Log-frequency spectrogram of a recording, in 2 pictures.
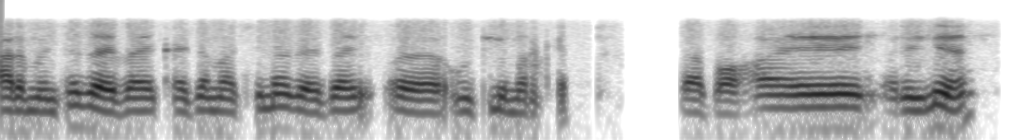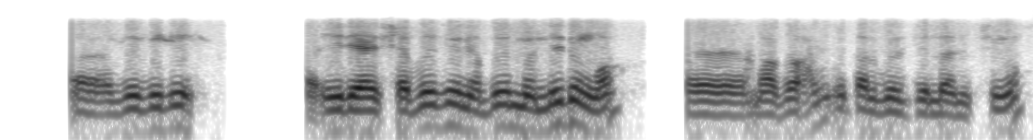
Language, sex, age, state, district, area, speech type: Bodo, male, 30-45, Assam, Udalguri, rural, conversation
